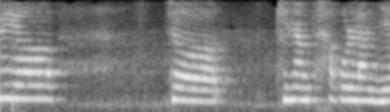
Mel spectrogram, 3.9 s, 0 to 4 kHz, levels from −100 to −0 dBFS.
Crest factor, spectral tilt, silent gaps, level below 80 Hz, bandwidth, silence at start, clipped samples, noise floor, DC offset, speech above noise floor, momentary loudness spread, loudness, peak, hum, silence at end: 12 dB; -9 dB/octave; none; -50 dBFS; 4 kHz; 0 s; under 0.1%; -40 dBFS; under 0.1%; 28 dB; 9 LU; -13 LUFS; -2 dBFS; none; 0 s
